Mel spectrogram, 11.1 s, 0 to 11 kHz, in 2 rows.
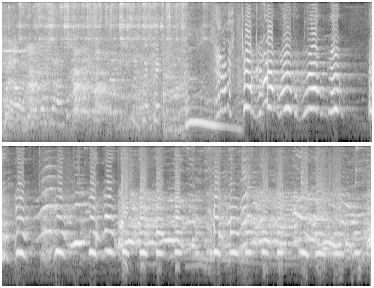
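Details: Italian Greyhounds at a Sunday morning rescue playdate at Mantayo Kennels, Denver, Colorado, on 26 January 2014. A few seconds of muffled chatter give way to a dense chorus of high yips, sliding whines and short barks from several dogs.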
